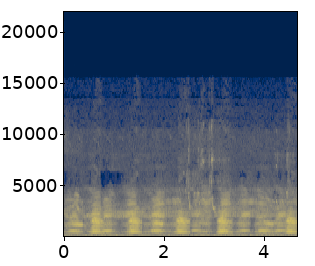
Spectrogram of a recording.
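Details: Mating frogs in rainwater after monsoon rain: loud, rasping harmonic croaks repeated about once every three-quarters of a second, each with a rising shape, over a softer chorus of distant callers.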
